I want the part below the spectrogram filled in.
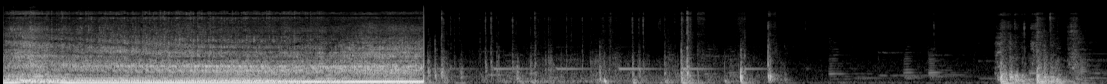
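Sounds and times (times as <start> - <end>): car engine idling: 0.0 - 4.3.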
